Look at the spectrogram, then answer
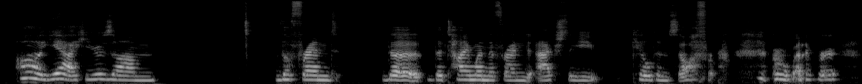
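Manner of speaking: laughter breaking into the words. Describing a lead-in she wishes had been used, laughing while talking. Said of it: "Um sorry for laughing".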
